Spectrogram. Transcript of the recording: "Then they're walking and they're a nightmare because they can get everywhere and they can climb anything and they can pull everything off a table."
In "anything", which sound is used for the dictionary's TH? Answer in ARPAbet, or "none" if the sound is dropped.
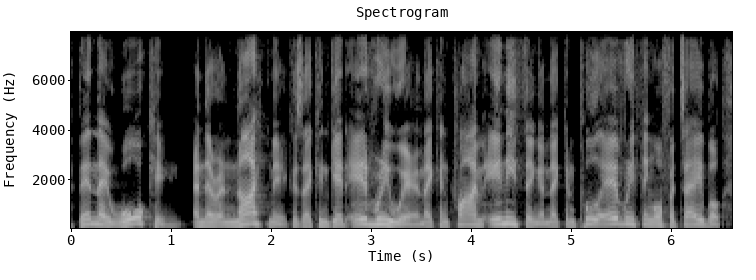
TH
